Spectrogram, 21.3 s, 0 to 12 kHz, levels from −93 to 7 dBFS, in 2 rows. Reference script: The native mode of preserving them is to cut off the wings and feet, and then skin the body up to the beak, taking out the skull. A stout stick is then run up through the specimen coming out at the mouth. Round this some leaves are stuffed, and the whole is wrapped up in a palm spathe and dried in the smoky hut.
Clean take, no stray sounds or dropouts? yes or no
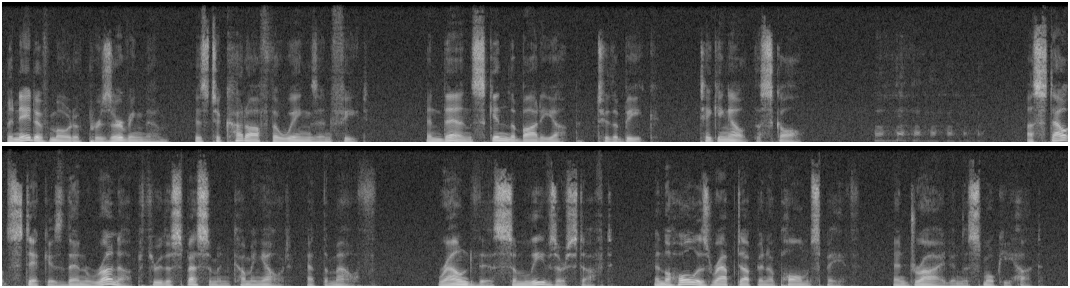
no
